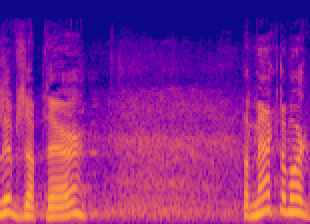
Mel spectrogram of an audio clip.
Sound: laughter

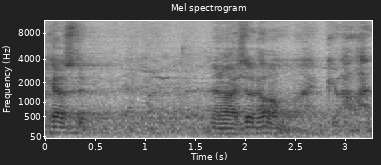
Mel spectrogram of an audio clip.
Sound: audience laughter

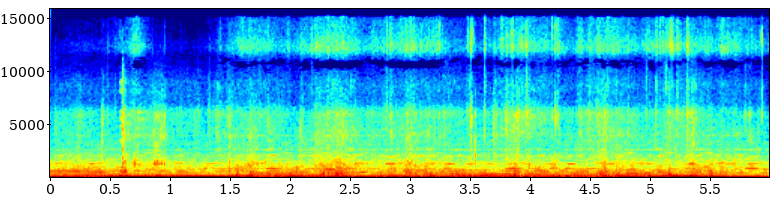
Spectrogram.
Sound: splashing sounds

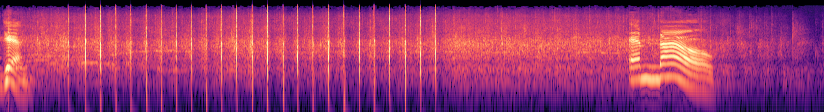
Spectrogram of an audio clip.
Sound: applause

